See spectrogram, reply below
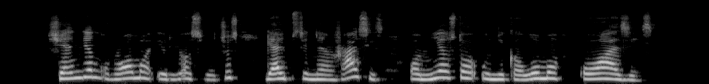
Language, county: Lithuanian, Kaunas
